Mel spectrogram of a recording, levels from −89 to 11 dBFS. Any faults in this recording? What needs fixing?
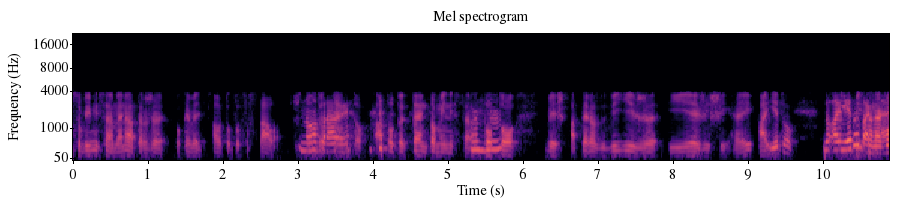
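The whole clip runs through the iLBC codec. The speech is squeezed into a phone band of roughly 300 Hz to 3.7 kHz and has that slightly rough, synthetic edge, which fits iLBC's 13.33 kbps mode with 30 ms frames. The damage is plainly audible throughout.

There are also lost iLBC frames, one 30 ms frame each time, at 4.59 s and 10.2 s. The decoder covers each hole by repeating the last pitch cycle with some noise mixed in, so you get a brief held, buzzy vowel. Since iLBC codes each frame independently, it snaps back right after.

To prevent this, keep the call on a wideband codec and a cleaner network path, or add forward error correction or a jitter buffer so single packets don't drop out.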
